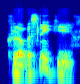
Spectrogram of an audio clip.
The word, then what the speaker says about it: klobasniki: the past year should be called klobasniki, klobasniki, pronounced klobasniki.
